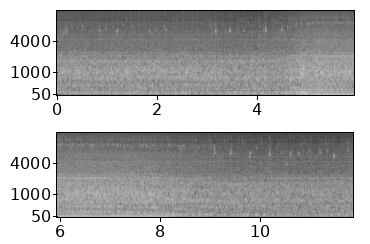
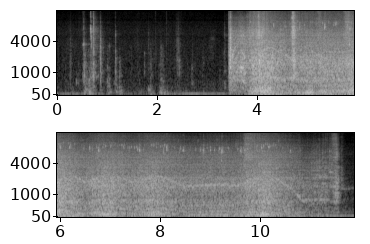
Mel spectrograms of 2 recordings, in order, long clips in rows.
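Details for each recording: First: 1994 Ford F150 XL, 4.9 inline six, after reinstalling the IAC valve and installing a new MAP sensor to fix a no-idle problem: starter cranks briefly, engine catches within about five seconds and settles into a steady, even idle on its own. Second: 1994 Ford F-150 XL 4.9 inline-six: cranks and catches, surges with repeated throttle blips, then stalls once gas is released; won't idle, fix starts with the idle air control valve.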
